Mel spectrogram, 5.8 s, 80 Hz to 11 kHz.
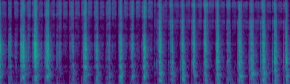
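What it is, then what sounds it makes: Scratch-art paper being scraped. A pointed wooden stick scrapes the black coating off a flat coated paper page in a spiral-bound scratch-art book, leaving visible flakes. About 21 short, dry, rasping strokes come in a quick, uneven rhythm, each a brief scratchy burst centered in the mid range with little low end and almost no ring.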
